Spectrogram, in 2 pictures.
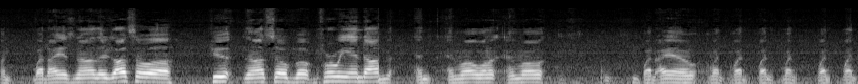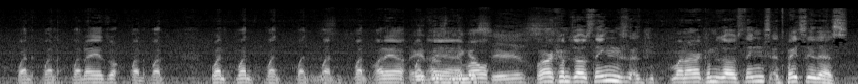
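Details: Frequent stuttering in a male speaker, with heavy word repetitions.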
